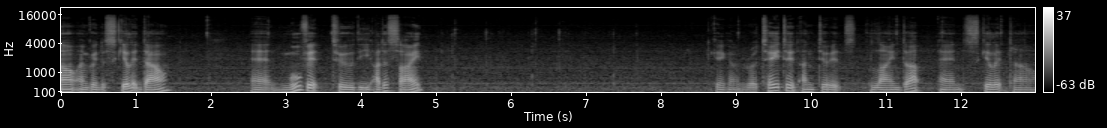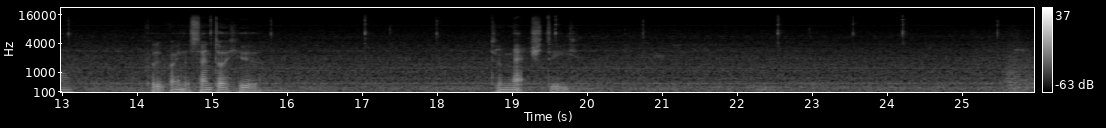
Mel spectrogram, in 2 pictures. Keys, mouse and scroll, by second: 1.2-2.6 right drag, 3.4 click, 4.3 shift+click, 5.1 shift+click, 5.6 shift+click, 6.2 shift+click, 7.2 shift+click, 9.5-10.6 drag, 17.6-18.2 scroll down 1, 18.6-20.6 scroll down 1, 20.6-25.2 drag, 25.2-25.9 scroll up 1.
